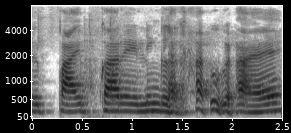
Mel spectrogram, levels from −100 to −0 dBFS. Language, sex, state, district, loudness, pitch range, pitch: Hindi, female, Punjab, Kapurthala, -16 LUFS, 185-200 Hz, 190 Hz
